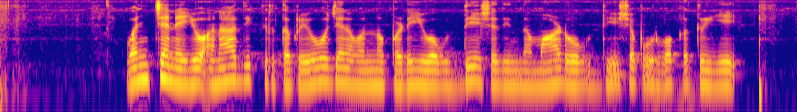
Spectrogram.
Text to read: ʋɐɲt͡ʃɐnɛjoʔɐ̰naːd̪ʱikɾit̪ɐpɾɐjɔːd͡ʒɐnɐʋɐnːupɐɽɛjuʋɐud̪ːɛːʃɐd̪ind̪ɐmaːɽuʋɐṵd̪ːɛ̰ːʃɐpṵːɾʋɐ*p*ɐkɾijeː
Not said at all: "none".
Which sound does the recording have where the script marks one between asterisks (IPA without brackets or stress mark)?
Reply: k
